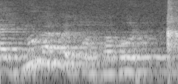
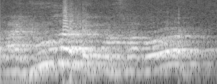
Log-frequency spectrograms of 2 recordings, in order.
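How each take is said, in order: First: Said in the usual way. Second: Desperate plea. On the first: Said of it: "estaba desesperado y le dice". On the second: Retold or imitated. Pedro sinking, crying out loudly to Jesus. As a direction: beg as if drowning. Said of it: "le pide al Señor Jesús".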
